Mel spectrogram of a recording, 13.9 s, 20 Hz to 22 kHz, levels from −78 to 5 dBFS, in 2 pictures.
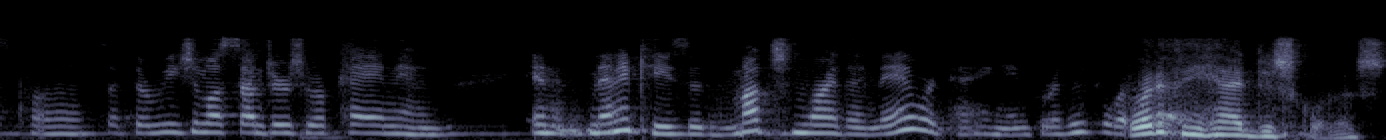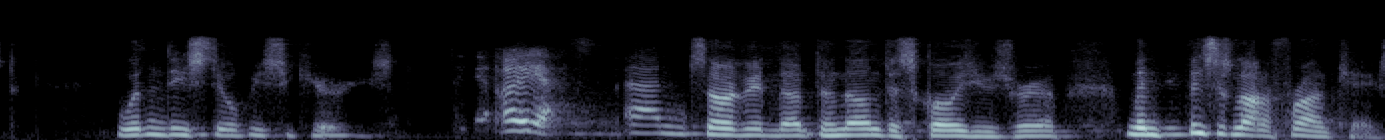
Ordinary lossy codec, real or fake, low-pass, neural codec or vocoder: Opus, 16 kbps; fake; 7.2 kHz; codec, 16 kHz, 0.5 kbps, X-Codec, HuBERT features, trained on balanced general audio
